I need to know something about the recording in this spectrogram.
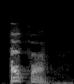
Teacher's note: هذه الهمزة شديدة وفيها انحباس للصوت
